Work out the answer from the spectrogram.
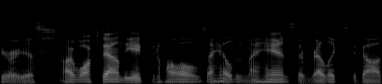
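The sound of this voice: Fairly even intonation marks an unforced reading voice.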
